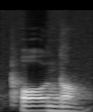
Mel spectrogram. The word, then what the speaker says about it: honor: honor. 그제? 이 단어들은 형태는 또 뭐야? 자음이지. 근데 발음상 H 발음이 안 되지 않나? 이건 묵음이라 그러지.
